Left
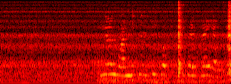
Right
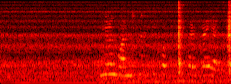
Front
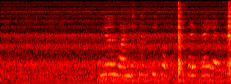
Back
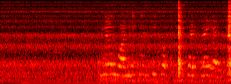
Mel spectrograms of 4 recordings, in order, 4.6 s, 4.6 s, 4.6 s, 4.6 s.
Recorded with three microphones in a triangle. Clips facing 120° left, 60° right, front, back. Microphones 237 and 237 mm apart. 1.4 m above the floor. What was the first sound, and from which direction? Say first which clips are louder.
A child speaking: left 1 dB, front 2 dB; 55° left.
